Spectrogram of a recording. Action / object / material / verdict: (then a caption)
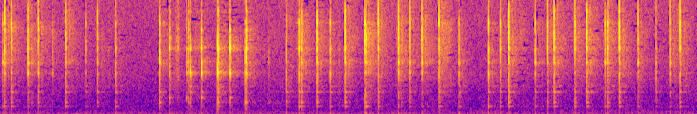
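tap / small carved wooden toucan figurine / wood / none. Long nails tap quickly on the beak of a small, solid, polished dark wood toucan carving held in the hand. A fast, uneven run of short, dry, bright clicks follows, each stopping instantly with no ring, over a faint low background rumble.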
